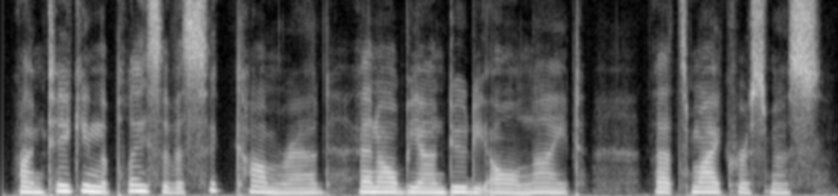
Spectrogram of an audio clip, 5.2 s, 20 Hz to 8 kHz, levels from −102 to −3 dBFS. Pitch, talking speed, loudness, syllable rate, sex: 200 Hz, 205 wpm, -16 LUFS, 5.5 syllables/s, female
